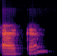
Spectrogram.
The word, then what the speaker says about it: Achaeans: And give the Achaeans. Which word, sorry? Hold back and give the Achaeans. Achaeans. Like Achilles, okay.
